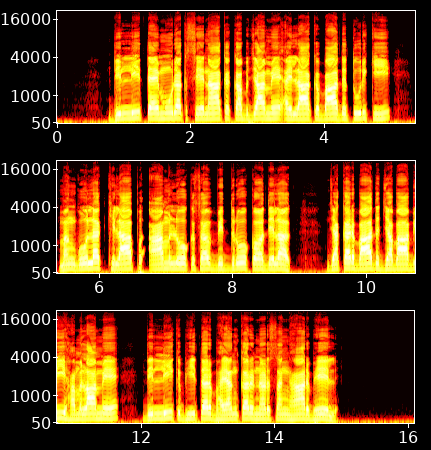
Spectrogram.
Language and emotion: Maithili, neutral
